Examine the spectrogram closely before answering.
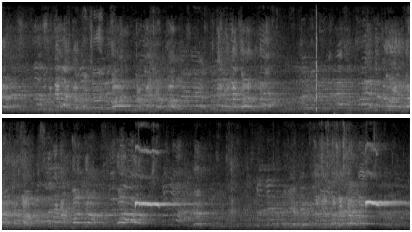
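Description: A crowd of children shouts and cheers in a large echoing hall.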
